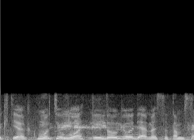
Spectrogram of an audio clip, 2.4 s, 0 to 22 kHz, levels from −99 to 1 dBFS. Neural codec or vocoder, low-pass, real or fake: vocoder, 22.05 kHz, 80 mel bands, Vocos; 7.2 kHz; fake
